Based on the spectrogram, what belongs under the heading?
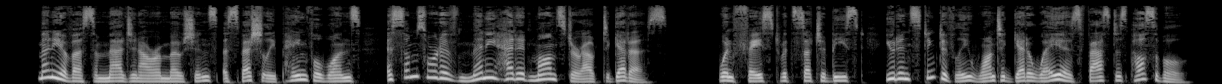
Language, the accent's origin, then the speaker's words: English; Johannesburg, Gauteng, South Africa; now in New York, United States; I grew up in Johannesburg, but I currently live in New York.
